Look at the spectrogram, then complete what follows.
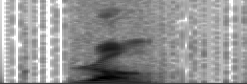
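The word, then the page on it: reng: tone 4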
